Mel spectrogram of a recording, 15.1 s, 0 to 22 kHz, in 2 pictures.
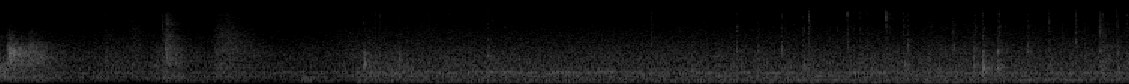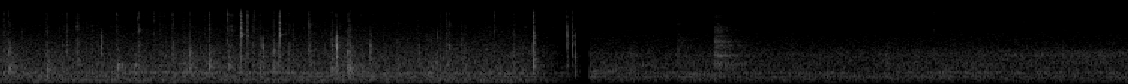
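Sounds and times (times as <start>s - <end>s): low room hum: 0.1s - 15.0s
laptop keyboard typing: 4.8s - 11.4s.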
